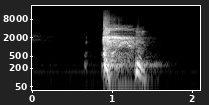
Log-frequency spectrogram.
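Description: A man clears his throat once, a short rough burst about a second in, just after a faint click, over a steady low hum.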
